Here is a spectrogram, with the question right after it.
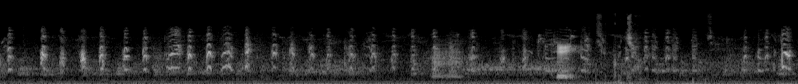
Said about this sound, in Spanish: se escucha muchos pájaros por ahí, ¿eh? La gallina. La gallina, los pollos, esto.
